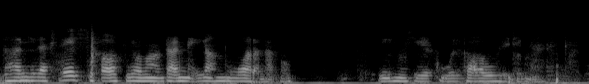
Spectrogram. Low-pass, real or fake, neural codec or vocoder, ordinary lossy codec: 14.4 kHz; fake; codec, 44.1 kHz, 2.6 kbps, DAC; AAC, 96 kbps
